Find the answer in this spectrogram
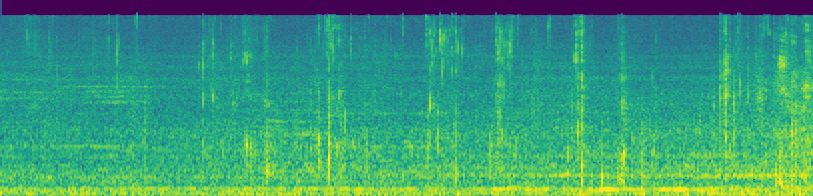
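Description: A person chewing and eating rice by hand, mouth full, with many scattered sharp mouth clicks over a steady low hum.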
